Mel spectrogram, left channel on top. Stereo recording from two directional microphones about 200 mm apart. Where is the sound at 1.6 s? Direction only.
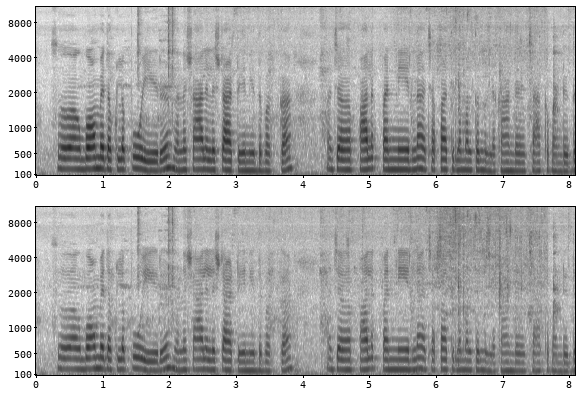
35° left (ahead or behind).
